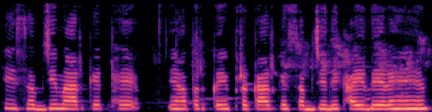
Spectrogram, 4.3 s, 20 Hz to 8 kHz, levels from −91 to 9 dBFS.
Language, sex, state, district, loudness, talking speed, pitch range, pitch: Hindi, female, Chhattisgarh, Balrampur, -18 LUFS, 205 wpm, 275-285 Hz, 280 Hz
